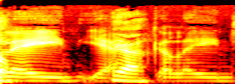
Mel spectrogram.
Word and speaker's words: Ghislaine: Ghislaine is how you say it.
